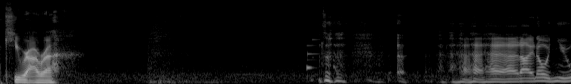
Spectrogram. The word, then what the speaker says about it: Kirara: Rock okay Jesus Christ I keep saying your name wrong yeah it's very unnatural Kirara had I know when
